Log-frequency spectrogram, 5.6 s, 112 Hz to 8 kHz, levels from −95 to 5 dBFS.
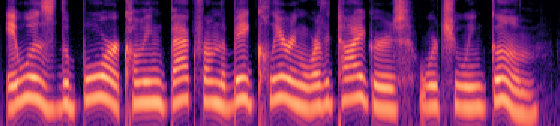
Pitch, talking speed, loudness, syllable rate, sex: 240 Hz, 170 wpm, -16 LUFS, 4.2 syllables/s, female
